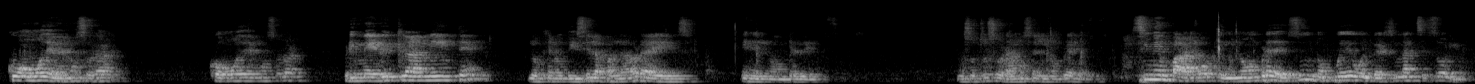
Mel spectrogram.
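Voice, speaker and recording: A man preaching a sermon with passion, at times raising his voice almost to a shout. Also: fairly high pitch, normal speed. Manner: impassioned preaching, rising to near shouts at times. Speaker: pastor. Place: large echoey auditorium. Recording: echoey hall, mic at a distance.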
